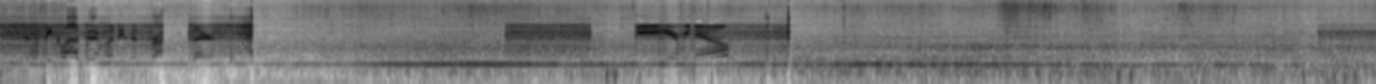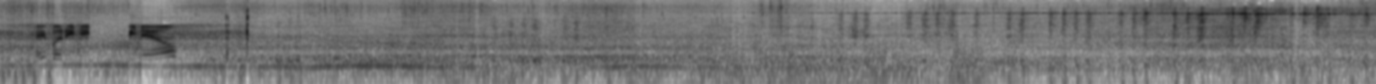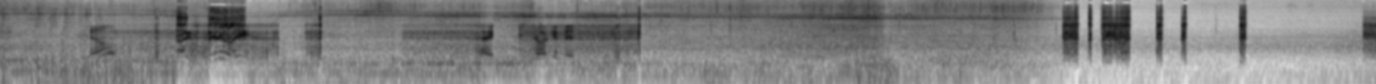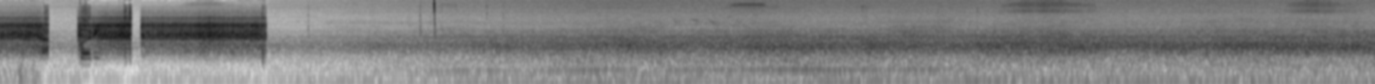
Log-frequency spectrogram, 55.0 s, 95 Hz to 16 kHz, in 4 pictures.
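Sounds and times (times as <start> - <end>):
turbine engine rushing with whine: 0.0 - 55.0.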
